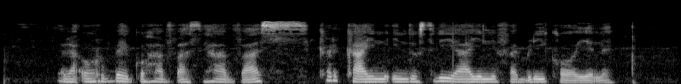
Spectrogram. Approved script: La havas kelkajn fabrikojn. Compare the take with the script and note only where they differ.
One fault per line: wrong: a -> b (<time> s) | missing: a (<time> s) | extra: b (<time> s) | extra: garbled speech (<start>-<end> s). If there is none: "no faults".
extra: urbego (0.9 s)
extra: havas (2.1 s)
extra: industriajn (4.0 s)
